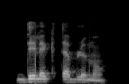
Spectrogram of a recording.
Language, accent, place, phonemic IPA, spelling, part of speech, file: French, France, Lyon, /de.lɛk.ta.blə.mɑ̃/, délectablement, adverb, LL-Q150 (fra)-délectablement.wav
- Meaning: delectably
